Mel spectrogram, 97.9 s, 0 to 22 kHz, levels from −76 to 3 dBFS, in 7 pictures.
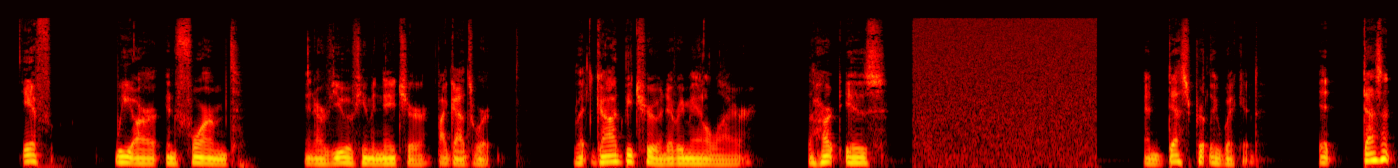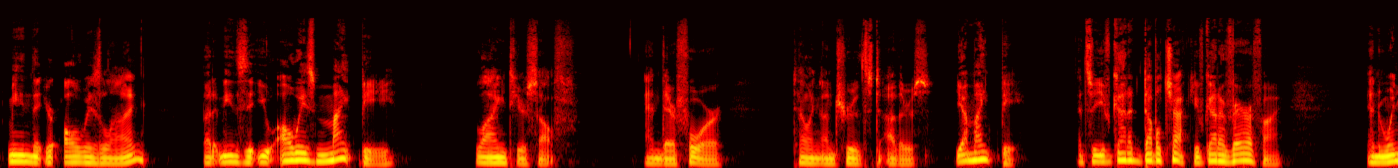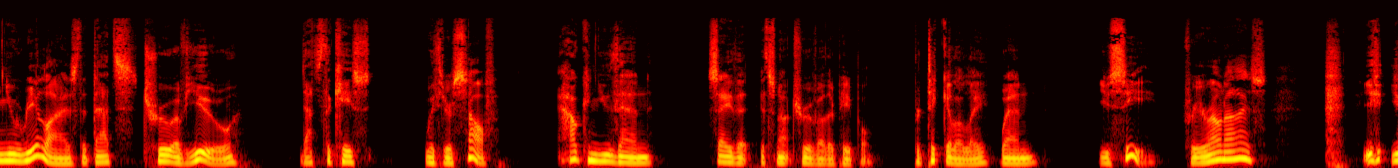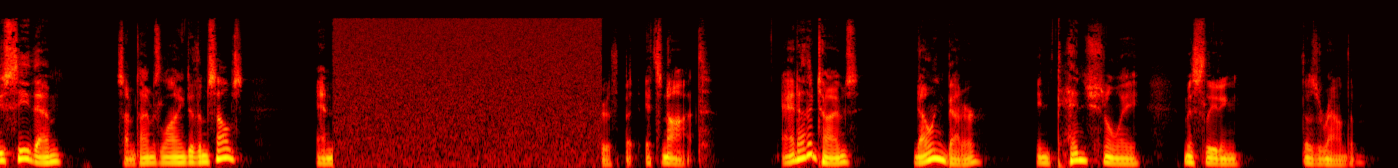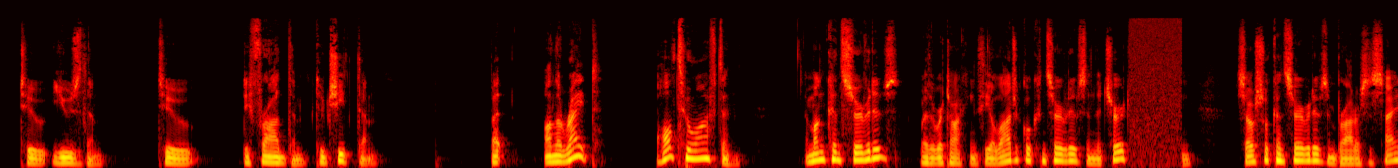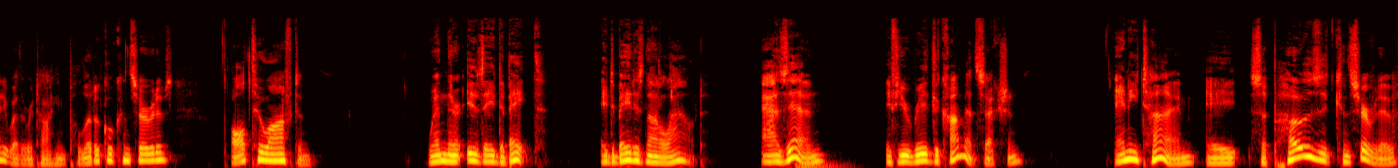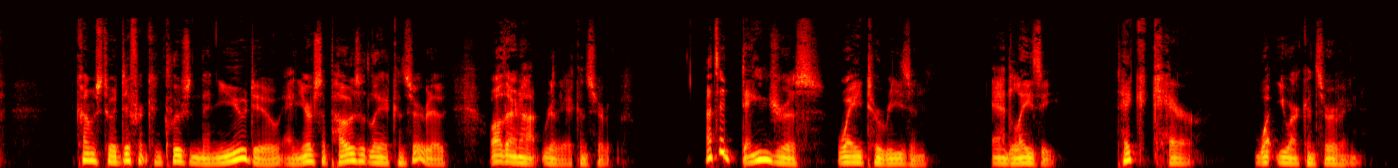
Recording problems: audio cutting out; filled with static; at 9 s for 2 s, at 45 s for 2.5 s and at 1:07 for 0.5 s

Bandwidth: 14.5 kHz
